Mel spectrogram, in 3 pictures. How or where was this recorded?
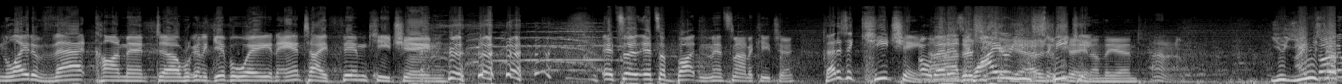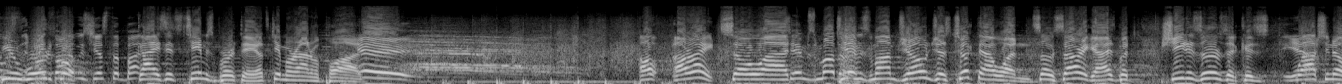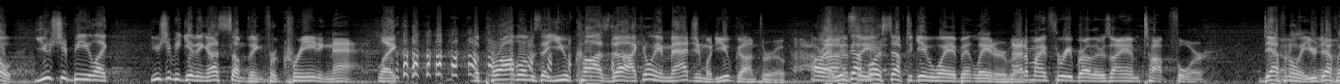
live audience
